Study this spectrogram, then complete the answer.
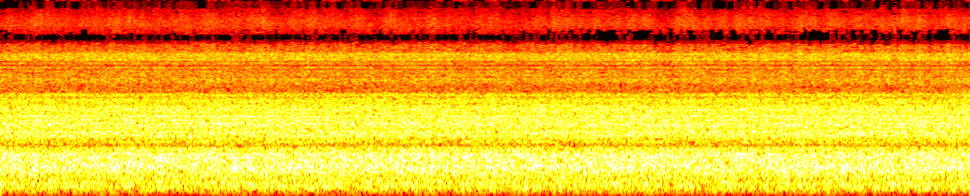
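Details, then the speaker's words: Early Primus Omnifuel stove burning liquid fuel: loud steady hissing roar with a faint fluttering unevenness; the burner flutters with its single fuel valve fully open. "There's that flutter. Now, can this be controlled at all? Well, here's our valve. We only got the one valve. This is controlling liquid fuel. It's there. It's open all the way."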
